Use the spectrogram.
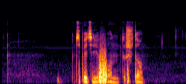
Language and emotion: Russian, neutral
